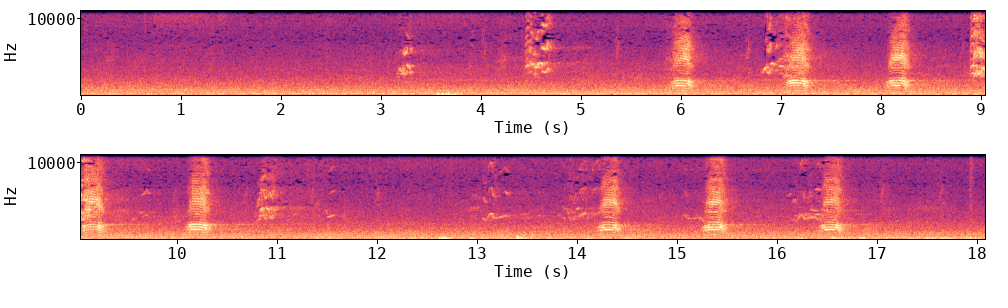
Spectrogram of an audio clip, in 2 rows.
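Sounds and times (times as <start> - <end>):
steady background noise: 0.0 - 18.0
crow calling: 5.8 - 11.0, 14.0 - 17.0.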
